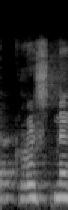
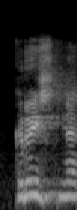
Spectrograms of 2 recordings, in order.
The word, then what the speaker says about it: कृष्ण: क्या बनता है कृष्ण यहां पर ज्यादातर कृष्ण का उच्चारण होता है उधर कृष्ण का उच्चारण किया जाता है दोनों भी सहित हैं पिसी लिए देखिए कि ज्यादातर उत्तर भारतीय ने इसे रीड की मात्रा लॉर्ड कृष्ण कहते हैं और यहां पर जो है रूप के उच्चारण करते हुए कृष्ण दोनों सही हैं तो कृष्ण यहां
